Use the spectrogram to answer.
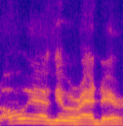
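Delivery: a hint of a folksy farmer; farmer guy. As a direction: offer the ride like a friendly country driver. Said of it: "farmer guy".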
